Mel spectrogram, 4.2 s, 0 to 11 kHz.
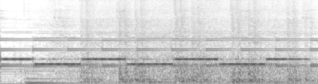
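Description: Two-tone ambulance siren in the Japanese style, switching between a high and a low note about every 0.6 s, with a rushing vehicle noise that swells in the middle as the ambulance passes.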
